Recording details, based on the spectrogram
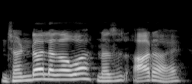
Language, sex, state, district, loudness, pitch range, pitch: Hindi, male, Jharkhand, Ranchi, -14 LUFS, 165-225 Hz, 180 Hz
